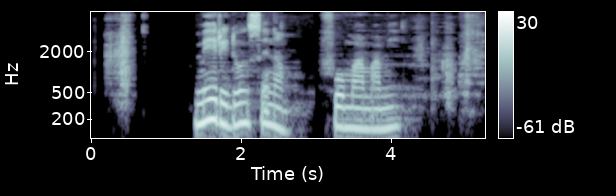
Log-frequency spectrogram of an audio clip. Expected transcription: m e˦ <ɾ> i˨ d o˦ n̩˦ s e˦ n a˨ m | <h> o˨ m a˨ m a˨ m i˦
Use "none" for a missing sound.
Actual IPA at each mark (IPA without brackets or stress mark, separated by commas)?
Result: ɾ, f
